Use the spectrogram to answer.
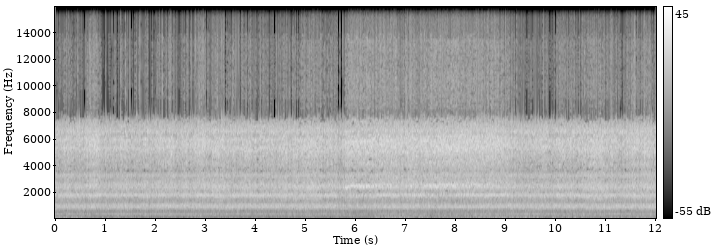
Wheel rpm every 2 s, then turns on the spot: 230, 230, 220, 220, 230, 230.
none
